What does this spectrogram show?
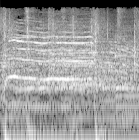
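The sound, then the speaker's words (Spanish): A crowd of young people shouts and cheers in one sustained roar, mixed with steady music and a couple of deep drum thumps. The shout comes from the youth of a church during worship, called out as the shout of the young people of Jesus. “A ver el grito de los jóvenes de Jesús.”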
